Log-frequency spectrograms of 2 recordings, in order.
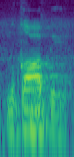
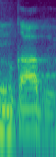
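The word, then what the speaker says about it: Mugabi: I can't get this wrong because I watch this fight every day, but I think it's my pronunciation how I'm saying his name. Mugabu. Yeah, okay. John Mugabu.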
